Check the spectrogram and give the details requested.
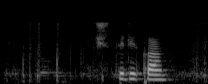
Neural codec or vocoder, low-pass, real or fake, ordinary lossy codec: none; 7.2 kHz; real; Opus, 64 kbps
